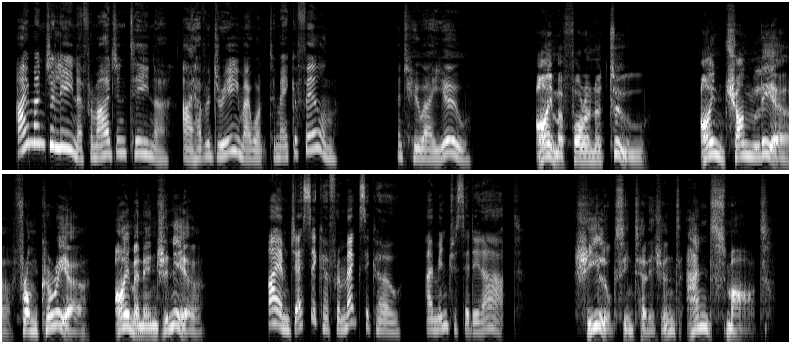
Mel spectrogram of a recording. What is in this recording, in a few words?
dialog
